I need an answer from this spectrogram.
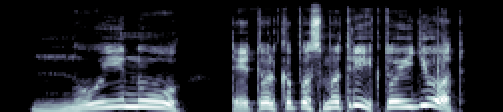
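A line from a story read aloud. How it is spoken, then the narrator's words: Amazed exclamation. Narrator (Russian): Позабыв на мгновение обо всем на свете, доктор изумленно воскликнул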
